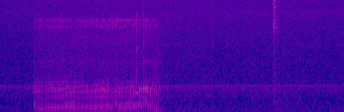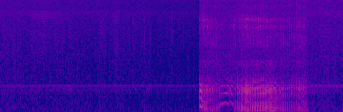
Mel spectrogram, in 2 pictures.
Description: Penny the Chug snores away the day!!! Enjoy!!! / #pennylane #pennythechug #pug #chug #chihuahua #snore #snoringpup #snoring #snugglingsunday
